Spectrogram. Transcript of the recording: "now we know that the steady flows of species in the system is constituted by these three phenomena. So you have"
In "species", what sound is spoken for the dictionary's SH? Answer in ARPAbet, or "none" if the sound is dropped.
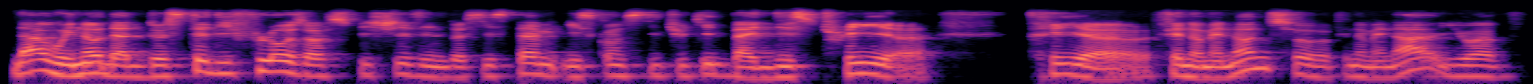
SH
